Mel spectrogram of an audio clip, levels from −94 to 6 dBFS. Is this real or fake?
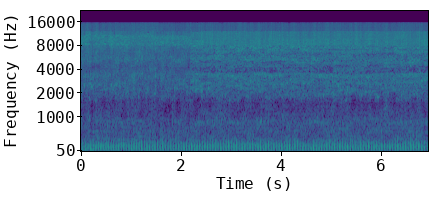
fake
